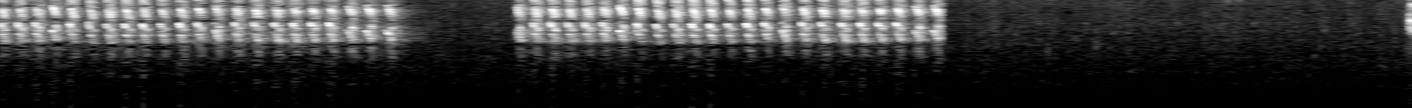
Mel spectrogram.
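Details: Olive-backed sunbird (kolibri ninja) song from a songbird training recording: two bursts of very high, fast pulsing trills, each about two seconds long, separated by a short pause, then quiet with a clipped note at the end.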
